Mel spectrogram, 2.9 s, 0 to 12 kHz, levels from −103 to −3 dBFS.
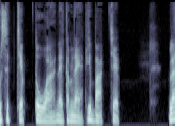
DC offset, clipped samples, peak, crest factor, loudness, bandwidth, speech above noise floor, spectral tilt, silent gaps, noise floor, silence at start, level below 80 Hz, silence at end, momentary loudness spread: under 0.1%; under 0.1%; -4 dBFS; 20 dB; -22 LUFS; 11.5 kHz; 34 dB; -5.5 dB/octave; none; -56 dBFS; 0 s; -52 dBFS; 0 s; 7 LU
